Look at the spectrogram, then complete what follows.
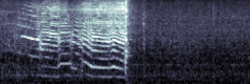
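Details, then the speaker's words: Coolant mixing station valve on first turn-on: a high wavering squeal slides down in pitch and then stops once oil reaches it and siphons in. It is a normal dry startup squeak. "when you first turn it on it's a little squeaky sounding and usually you can just turn it off and then turn it back on and it kind of gets away from that"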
